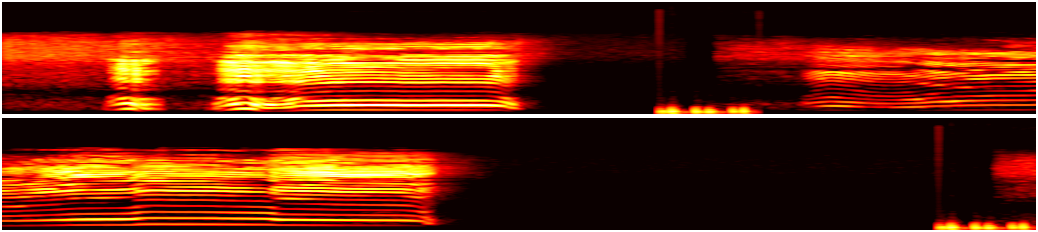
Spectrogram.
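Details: Red deer during the rut in the first week of October: two long, harmonic-rich roars, the first about one and a half seconds, the second over three seconds with a slightly rising, wavering pitch, separated and followed by short low grunting bursts.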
